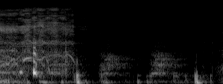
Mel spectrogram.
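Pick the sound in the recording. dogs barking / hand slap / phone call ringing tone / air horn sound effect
dogs barking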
